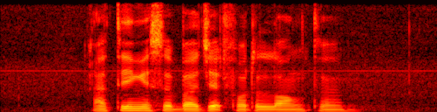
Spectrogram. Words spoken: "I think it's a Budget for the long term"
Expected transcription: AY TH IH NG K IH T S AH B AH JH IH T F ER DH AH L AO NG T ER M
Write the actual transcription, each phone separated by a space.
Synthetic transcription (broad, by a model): AY T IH NG IH T S AH B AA JH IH T F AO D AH L AO NG T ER M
